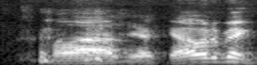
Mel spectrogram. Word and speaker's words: Mazzolli: Oh, sorry, how do you pronounce your last name? Malazzi. Mazzolli. Okay, I would have been close, but I've been called Mazzoli, Malazzi, Malozzi, all the things.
